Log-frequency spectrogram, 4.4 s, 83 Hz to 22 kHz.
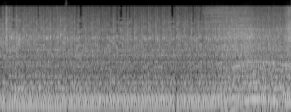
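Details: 2002 VW Gol after starter motor rebuild and injection harness connector repair (phase sensor, ignition coil, coolant temperature sensor): steady, even idle with a smooth low rumble that rises briefly with a throttle blip near the end; runs on all cylinders.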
